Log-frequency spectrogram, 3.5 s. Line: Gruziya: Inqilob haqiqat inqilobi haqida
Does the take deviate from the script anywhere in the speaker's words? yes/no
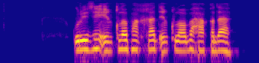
no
